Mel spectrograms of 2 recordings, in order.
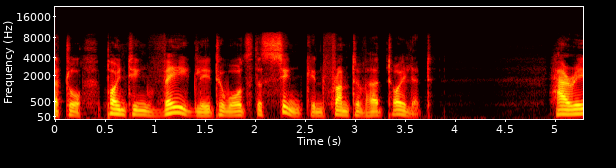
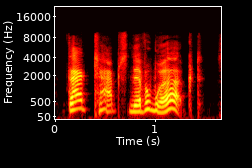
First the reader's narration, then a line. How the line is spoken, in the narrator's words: said Myrtle brightly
